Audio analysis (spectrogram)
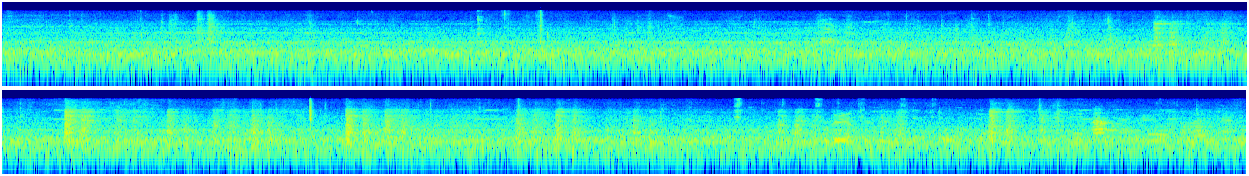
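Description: A Shonan-Shinjuku Line train runs between Konosu and Ikebukuro, a steady interior rumble with rhythmic wheel clicks and occasional clunks, and faint voices in the carriage.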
